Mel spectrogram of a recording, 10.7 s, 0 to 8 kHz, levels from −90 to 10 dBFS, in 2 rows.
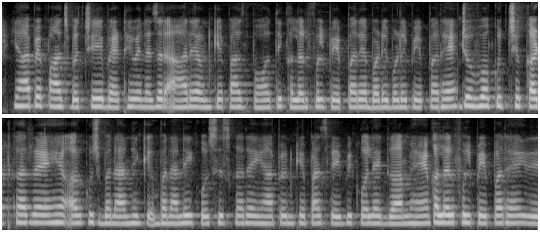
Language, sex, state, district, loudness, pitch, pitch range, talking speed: Hindi, female, Bihar, Purnia, -18 LUFS, 200 Hz, 195-210 Hz, 265 wpm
